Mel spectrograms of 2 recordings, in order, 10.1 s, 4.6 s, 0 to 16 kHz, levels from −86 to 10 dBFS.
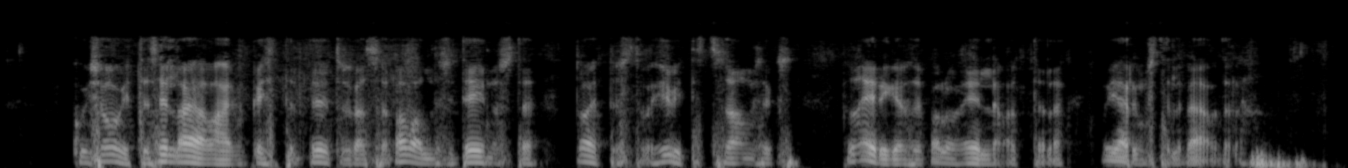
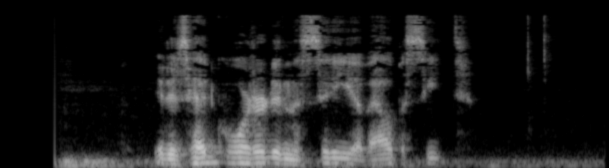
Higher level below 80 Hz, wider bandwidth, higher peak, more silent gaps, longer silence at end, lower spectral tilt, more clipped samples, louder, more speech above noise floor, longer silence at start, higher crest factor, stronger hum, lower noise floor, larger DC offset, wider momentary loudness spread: about the same, -48 dBFS vs -44 dBFS; second, 7.2 kHz vs 11.5 kHz; second, -10 dBFS vs 0 dBFS; neither; second, 0.25 s vs 0.85 s; first, -6 dB/octave vs -4.5 dB/octave; neither; second, -32 LUFS vs -20 LUFS; first, 38 dB vs 30 dB; about the same, 0.55 s vs 0.45 s; about the same, 22 dB vs 22 dB; neither; first, -69 dBFS vs -50 dBFS; neither; second, 13 LU vs 22 LU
